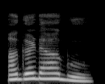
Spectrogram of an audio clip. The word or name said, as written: ಆಗಡಿಗ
